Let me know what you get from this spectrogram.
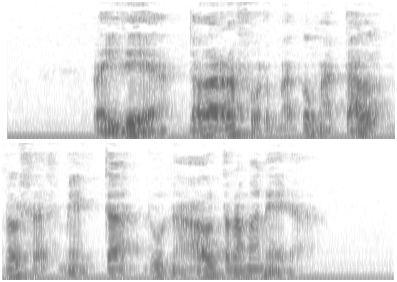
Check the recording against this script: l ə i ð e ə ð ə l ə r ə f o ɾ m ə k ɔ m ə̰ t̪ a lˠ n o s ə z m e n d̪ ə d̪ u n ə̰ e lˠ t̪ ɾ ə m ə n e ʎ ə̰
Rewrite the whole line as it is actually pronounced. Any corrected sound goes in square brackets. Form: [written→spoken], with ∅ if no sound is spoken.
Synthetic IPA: l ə i ð e ə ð ə l ə r ə f o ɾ m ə k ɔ m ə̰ t̪ a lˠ n o s ə z m e n [d̪→t̪] ə d̪ u n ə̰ [e→a] lˠ t̪ ɾ ə m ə n e [ʎ→ɾ] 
